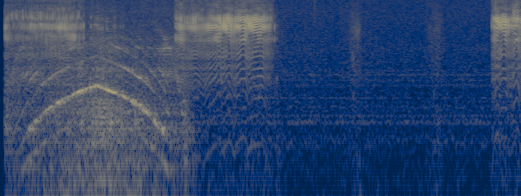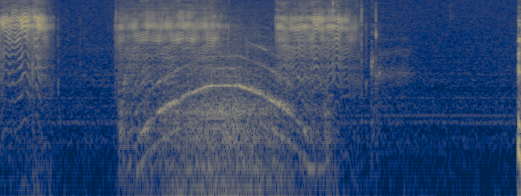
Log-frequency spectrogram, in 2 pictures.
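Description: Stepper motors of a CNC router driving an axis as the handwheel jogs it: a whine that rises in pitch and falls again, heard twice, each followed by a short high hiss, with another short hiss about halfway. The axis is jogging in the one direction it will move; it will not move in the other.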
